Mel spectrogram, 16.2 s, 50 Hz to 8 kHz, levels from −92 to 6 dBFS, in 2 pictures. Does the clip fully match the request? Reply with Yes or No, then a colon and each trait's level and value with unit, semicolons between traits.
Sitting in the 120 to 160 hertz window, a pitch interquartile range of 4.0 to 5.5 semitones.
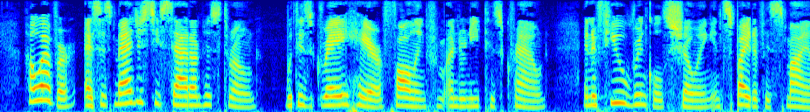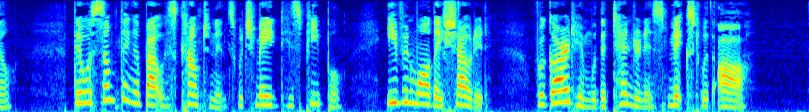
No: high, 230 Hz; average, 4.7 semitones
